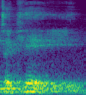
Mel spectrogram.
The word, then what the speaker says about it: Takei: So I said in this YouTube PSA, my name Takei rhymes with gay.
